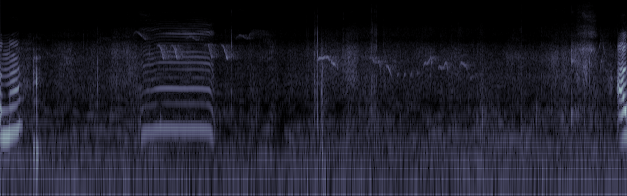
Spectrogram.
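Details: A lamb gives one steady, drawn-out nasal bleat lasting under a second, followed by people chatting nearby in a rural outdoor setting.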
